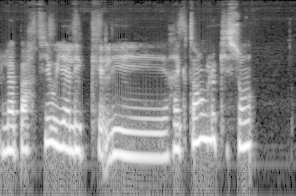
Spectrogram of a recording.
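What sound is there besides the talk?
No distinct noise like a dog, phone or traffic.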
